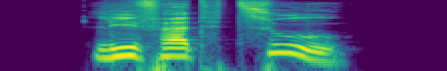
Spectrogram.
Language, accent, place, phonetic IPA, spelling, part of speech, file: German, Germany, Berlin, [ˌliːfɐt ˈt͡suː], liefert zu, verb, De-liefert zu.ogg
- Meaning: inflection of zuliefern: 1. second-person plural present 2. third-person singular present 3. plural imperative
